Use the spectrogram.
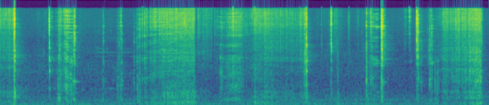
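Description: A metal knife with a clip-on microphone slices horizontally through the side of a solid round puck of pink kinetic sand resting on an MDF board. Soft, gritty scraping and rasping swell and fade, broken by sharp, bright ticks and clicks as the blade cuts through the packed sand.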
